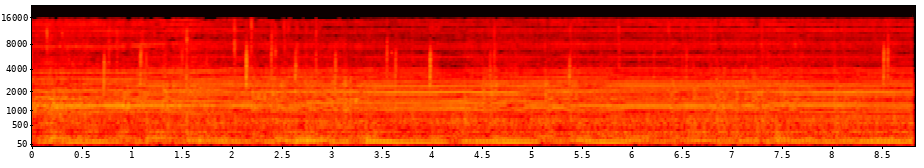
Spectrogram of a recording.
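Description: Small battery-powered electric faucet pump running with a steady buzzing hum. It is pulling water through a Sawyer Mini filter on a long silicone tube, so only a thin stream trickles into a stainless steel sink.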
